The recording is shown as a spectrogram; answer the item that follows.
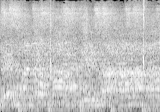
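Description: Live dance music with a keyboard and a steady beat, a man singing into a microphone and many voices singing along with him.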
